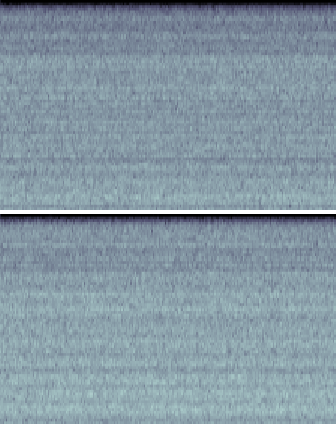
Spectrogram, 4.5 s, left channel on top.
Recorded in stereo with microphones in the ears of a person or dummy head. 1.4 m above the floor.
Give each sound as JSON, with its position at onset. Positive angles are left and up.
{"t": 0.0, "sound": "running water", "side_deg": -35, "distance_m": 0.9}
